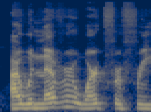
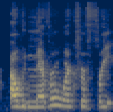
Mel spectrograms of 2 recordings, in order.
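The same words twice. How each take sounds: First: It is read in the speaker's ordinary voice. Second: It is read in an imitated woman's voice. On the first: The speaker calls it wrong. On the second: The speaker calls it right. "I got to read it in my Natalie voice"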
